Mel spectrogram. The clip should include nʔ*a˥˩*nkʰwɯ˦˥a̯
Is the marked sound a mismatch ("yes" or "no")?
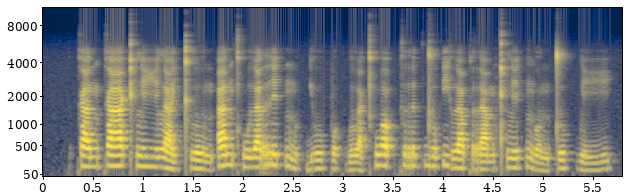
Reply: no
